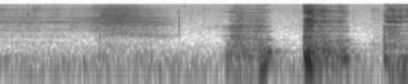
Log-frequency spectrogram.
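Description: A man clearing his throat: two short, rough coughs about a second in, the second one louder.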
